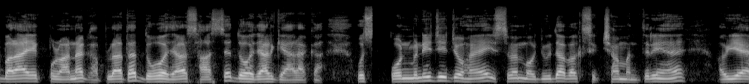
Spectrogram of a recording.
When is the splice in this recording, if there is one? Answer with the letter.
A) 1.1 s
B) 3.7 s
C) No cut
B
